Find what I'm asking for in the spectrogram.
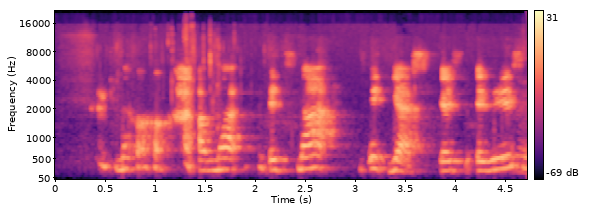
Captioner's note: questioner laughter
